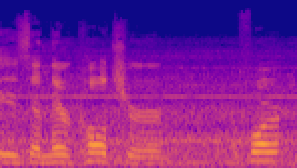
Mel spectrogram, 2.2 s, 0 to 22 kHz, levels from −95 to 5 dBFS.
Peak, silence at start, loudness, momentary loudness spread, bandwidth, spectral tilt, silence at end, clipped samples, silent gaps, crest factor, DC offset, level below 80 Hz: -12 dBFS; 0 s; -27 LUFS; 14 LU; 15 kHz; -5.5 dB/octave; 0 s; under 0.1%; none; 16 dB; under 0.1%; -58 dBFS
